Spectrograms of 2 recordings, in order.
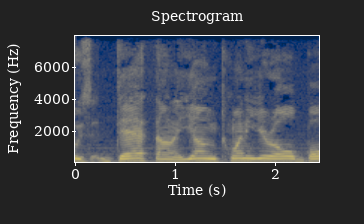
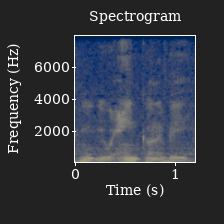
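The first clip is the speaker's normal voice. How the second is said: soft Southern; 5 semitones lower, 9 dB quieter than usual. Real, not acted. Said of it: "all of a sudden Southern".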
